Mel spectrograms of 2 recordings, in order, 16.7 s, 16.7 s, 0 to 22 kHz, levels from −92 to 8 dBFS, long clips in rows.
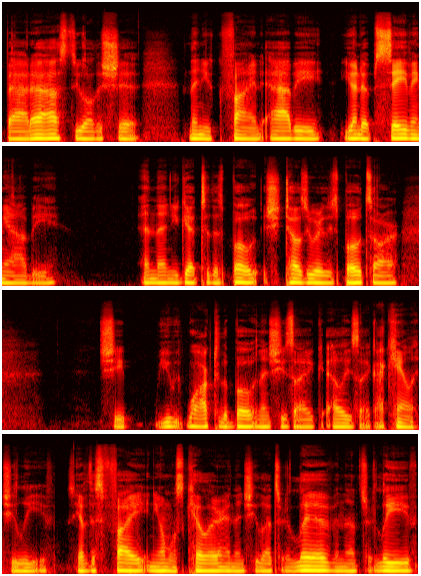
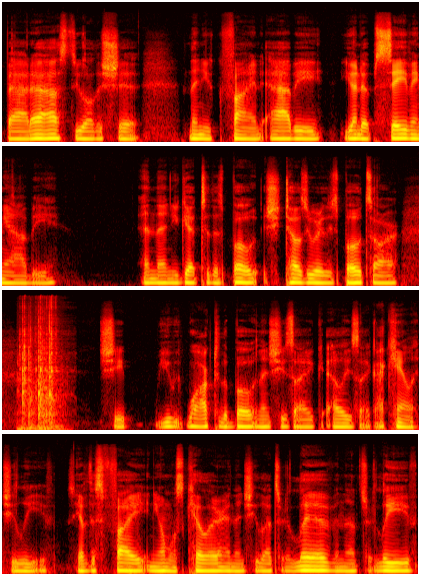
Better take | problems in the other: first | phone ringing; noticeable; at 8.5 s; peak 2 dB below the speech

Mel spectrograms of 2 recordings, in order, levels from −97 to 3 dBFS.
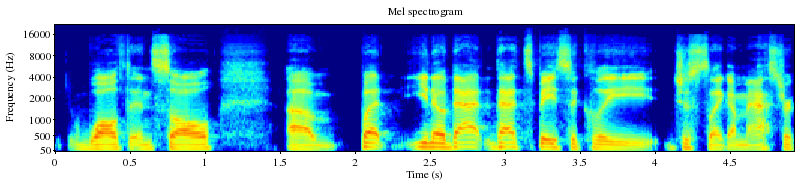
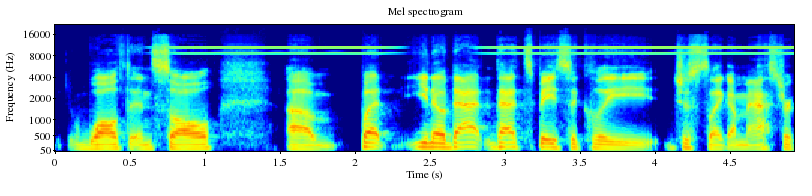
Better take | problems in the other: first | high-pitched whine; loud; from 0.5 to 2 s and from 3 s on; 10.5 kHz, 9 dB below the speech

